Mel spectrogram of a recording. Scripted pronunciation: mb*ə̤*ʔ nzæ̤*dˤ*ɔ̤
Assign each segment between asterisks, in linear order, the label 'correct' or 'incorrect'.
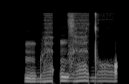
incorrect, incorrect

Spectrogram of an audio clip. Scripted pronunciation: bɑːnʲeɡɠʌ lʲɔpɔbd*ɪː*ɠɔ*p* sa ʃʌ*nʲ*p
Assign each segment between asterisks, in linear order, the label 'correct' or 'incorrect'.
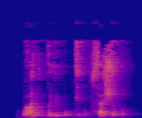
correct, correct, incorrect

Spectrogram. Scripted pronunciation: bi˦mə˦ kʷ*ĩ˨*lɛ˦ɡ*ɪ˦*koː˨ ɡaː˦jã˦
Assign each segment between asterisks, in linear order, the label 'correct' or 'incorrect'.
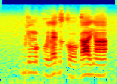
incorrect, incorrect

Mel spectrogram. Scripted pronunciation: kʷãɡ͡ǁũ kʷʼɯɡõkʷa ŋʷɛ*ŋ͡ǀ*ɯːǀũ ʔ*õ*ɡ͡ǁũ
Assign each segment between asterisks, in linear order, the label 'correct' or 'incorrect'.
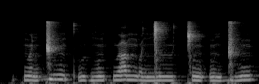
correct, incorrect

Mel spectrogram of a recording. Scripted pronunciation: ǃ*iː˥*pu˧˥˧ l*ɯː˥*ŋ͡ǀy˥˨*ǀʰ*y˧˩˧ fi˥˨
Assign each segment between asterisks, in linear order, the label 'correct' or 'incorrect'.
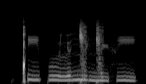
correct, incorrect, incorrect

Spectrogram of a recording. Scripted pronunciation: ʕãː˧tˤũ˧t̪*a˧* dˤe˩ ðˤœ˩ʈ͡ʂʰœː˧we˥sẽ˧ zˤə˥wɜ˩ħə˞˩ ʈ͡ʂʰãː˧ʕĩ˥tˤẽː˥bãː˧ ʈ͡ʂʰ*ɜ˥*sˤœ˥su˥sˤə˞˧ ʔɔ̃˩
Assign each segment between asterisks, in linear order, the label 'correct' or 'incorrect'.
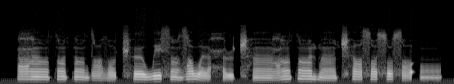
incorrect, correct

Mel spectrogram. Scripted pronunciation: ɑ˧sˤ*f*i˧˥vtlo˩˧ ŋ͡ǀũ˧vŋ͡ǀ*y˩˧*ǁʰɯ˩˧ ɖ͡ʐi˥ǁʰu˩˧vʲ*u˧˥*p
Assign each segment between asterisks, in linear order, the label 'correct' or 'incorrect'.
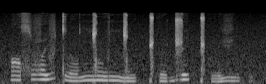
incorrect, correct, incorrect

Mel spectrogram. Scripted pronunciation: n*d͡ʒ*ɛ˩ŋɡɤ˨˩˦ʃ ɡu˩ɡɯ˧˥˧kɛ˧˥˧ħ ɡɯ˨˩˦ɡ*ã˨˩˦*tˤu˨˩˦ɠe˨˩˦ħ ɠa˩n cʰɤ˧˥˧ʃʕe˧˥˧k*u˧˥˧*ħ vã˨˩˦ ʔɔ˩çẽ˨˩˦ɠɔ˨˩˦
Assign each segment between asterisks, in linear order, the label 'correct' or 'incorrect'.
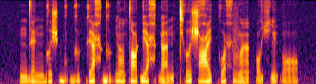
incorrect, correct, incorrect

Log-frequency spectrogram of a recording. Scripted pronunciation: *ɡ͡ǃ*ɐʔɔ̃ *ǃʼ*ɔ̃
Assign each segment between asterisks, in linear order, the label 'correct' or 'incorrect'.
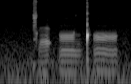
incorrect, correct

